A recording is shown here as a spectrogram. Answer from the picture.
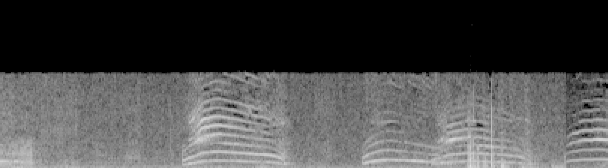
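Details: Newborn kittens mewing: three drawn-out, bending harmonic cries about a second apart, some overlapping, with clicks and light background hiss.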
